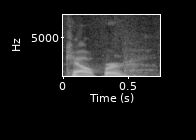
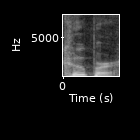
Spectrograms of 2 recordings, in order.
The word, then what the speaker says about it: Cowper: I used to pronounce it Cowper, but it's really... – Yeah, I got to talk loud. – Okay, it's pronounced Cooper if you're from England, and I didn't know that for many years.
